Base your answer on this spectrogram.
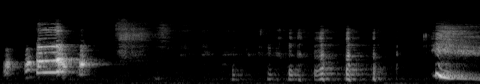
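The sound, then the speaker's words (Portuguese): A chicken clucks in a series of short, choppy bursts, with a louder squawk at the start and another at the end, fairly loud with no talking. “Um rapaz tinha a estranha mania de se vestir de galinha e sair cacarejando pelas ruas.”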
